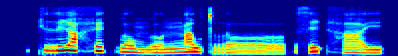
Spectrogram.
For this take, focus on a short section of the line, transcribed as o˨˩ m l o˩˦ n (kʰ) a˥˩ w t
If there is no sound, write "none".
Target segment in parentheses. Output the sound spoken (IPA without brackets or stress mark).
ŋ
